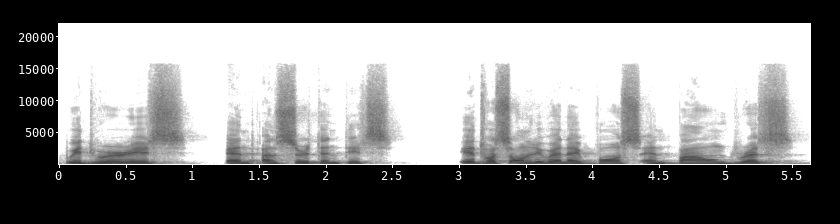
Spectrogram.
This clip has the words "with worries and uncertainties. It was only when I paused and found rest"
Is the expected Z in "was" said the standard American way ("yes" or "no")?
no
